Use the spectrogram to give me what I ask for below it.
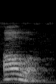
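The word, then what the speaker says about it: hour: The first word is pronounced as our. Oh. Because H is silent in this word, it begins with the sound O.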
